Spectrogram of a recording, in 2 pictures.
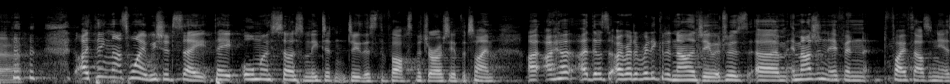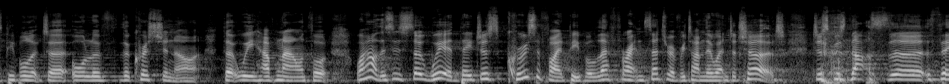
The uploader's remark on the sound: Live (partly at least) from the Wellington Opera House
